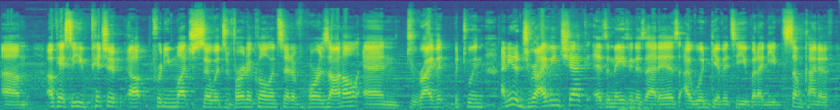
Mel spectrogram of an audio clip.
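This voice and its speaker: A man running a tabletop roleplaying game as game master, narrating off the cuff in a conversational, excitable way. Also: medium pitch, a little fast, hardly any pauses, soft background music. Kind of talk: improvised game narration, casual banter.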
